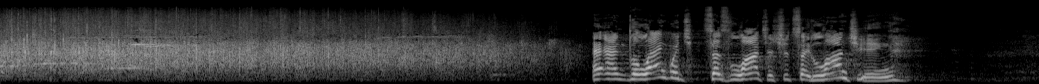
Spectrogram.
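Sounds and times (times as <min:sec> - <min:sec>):
audience applause: 0:00.0 - 0:05.9
speech: 0:06.0 - 0:09.2.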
